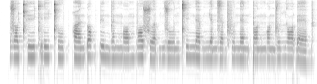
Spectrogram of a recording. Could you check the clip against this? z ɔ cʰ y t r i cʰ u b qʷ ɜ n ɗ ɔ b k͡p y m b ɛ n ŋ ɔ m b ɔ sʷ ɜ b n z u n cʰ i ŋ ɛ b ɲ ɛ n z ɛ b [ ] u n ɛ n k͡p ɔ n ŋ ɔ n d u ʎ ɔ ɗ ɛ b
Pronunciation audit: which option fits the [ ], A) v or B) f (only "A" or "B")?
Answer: B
